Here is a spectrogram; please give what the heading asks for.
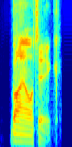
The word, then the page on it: biotic: British English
